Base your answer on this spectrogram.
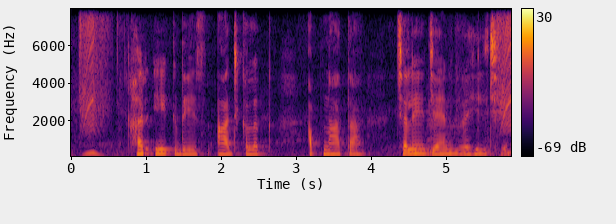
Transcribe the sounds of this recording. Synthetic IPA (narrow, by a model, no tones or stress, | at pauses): həɾekd̪eːsaːd͡ʒkələk | əpnat̪a | t͡ʃəled͡ʒɛːnɾəɦilt͡ʃʰɛ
